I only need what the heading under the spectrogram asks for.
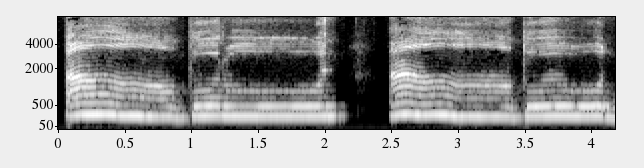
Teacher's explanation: sebutan nun mati atau tanwin itu dibaca antara idhar dan idgham. Jadi tidak jelas dan juga tidak dimasukkan, tapi harus berdengung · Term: ikhfa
